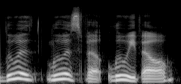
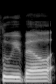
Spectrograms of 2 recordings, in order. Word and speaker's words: Louisville: She then traveled to Louisville. Why do I not know how to say that right now? – Because there's an S in it.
